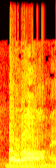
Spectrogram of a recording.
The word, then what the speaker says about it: Balaam: Now this is reference that Peter makes to a man named Balaam, or Balaam as some pronounce it.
